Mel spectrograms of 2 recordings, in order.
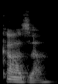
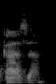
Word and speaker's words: casa: in Italian is la casa so that single s that comes between vowels you can hear more like a Zed sound or an S sound depending on the dialect la casa la casa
